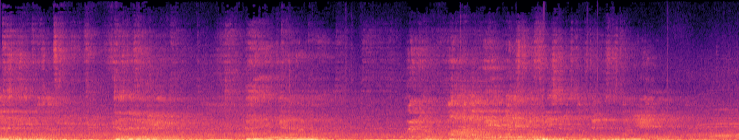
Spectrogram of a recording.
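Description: A young man sings into a microphone, heard through loudspeakers in a large echoing hall.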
